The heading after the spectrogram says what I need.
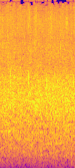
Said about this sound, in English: Also applauding in the audience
